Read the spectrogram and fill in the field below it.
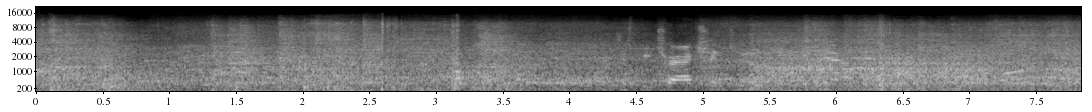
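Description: Small robot motors whir and grind across a hard floor.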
